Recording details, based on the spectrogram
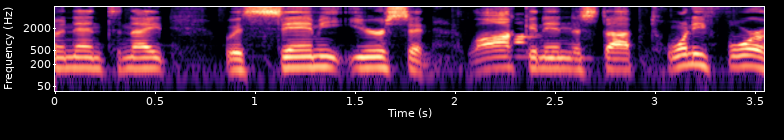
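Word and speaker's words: Ersson: All of it comes to an end tonight with Sammy Eerson locking in to stop 24 of 25 shots. I had pronounced his name as Ersen in the video reaction spot all year long, but that last stretch may have buried them.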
